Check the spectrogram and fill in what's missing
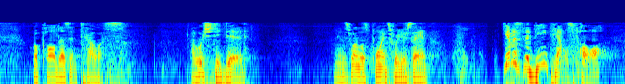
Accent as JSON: {"language": "English", "region": "Indiana", "country": "United States", "said": "some of you know, I'm from Indiana. In Indiana, we play basketball."}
